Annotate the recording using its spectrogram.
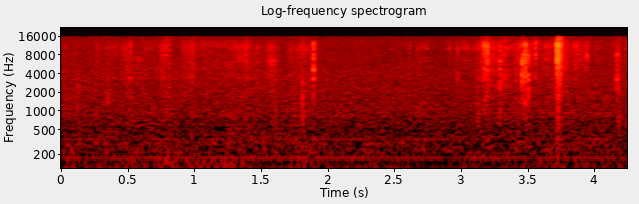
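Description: Faint rustling and soft crinkles of origami paper being twisted and creased by hand, a few quick ones about two seconds in and a small cluster near the end, over a low steady hum.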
